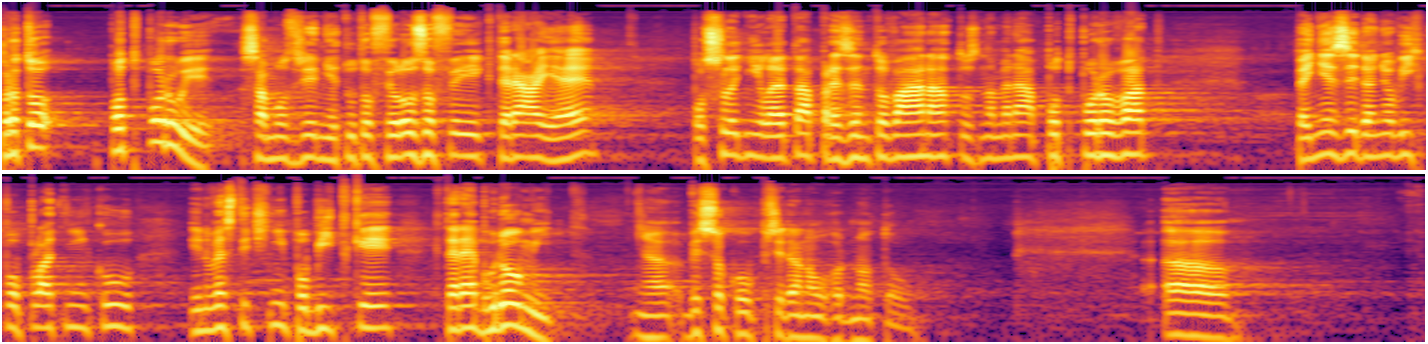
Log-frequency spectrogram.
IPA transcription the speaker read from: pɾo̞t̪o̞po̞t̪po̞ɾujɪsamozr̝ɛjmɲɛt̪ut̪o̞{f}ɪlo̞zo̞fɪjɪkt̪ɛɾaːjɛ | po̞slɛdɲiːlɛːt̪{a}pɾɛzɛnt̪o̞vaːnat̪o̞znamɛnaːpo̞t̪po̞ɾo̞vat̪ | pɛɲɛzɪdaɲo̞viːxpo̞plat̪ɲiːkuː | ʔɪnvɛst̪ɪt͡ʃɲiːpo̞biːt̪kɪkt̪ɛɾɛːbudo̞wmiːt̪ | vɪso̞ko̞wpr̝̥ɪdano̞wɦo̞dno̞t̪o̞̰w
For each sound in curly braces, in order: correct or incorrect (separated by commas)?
correct, correct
